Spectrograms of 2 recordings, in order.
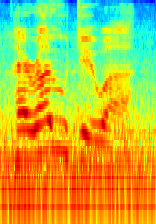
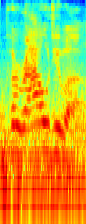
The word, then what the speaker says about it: Perodua: in Malaysia it's worse it's perodua not what he has been saying I've always called it parua I don't know okay I'm sorry I will make an extra special effort to say perodua from now on it's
